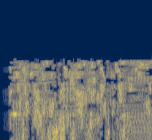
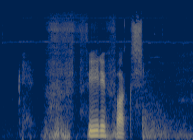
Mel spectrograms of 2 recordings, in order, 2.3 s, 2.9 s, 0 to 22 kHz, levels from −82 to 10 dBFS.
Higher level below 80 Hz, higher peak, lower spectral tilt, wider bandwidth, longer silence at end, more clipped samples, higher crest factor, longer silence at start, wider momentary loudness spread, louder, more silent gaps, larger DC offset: first, -26 dBFS vs -56 dBFS; first, 0 dBFS vs -8 dBFS; first, -8 dB/octave vs -6 dB/octave; second, 4 kHz vs 15 kHz; second, 0 s vs 0.55 s; first, 0.9% vs under 0.1%; second, 10 dB vs 22 dB; second, 0.15 s vs 0.65 s; second, 2 LU vs 22 LU; first, -9 LUFS vs -27 LUFS; neither; neither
